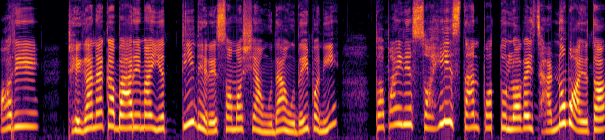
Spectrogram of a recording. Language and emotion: Nepali, surprised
